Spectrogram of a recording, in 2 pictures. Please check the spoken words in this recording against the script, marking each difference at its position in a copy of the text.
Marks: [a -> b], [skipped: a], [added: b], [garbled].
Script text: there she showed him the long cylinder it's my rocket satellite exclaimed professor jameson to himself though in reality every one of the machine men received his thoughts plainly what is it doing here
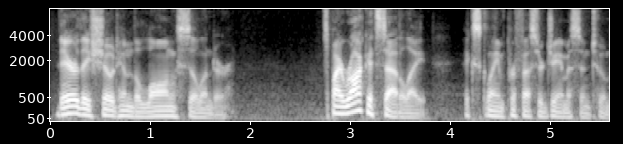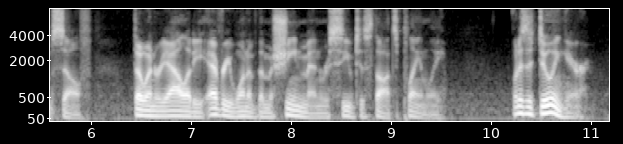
there [she -> they] showed him the long cylinder it's my rocket satellite exclaimed professor jameson to himself though in reality every one of the machine men received his thoughts plainly what is it doing here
